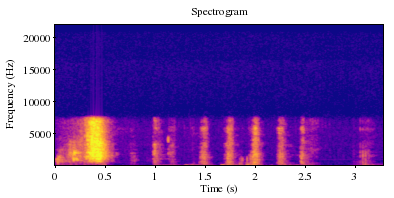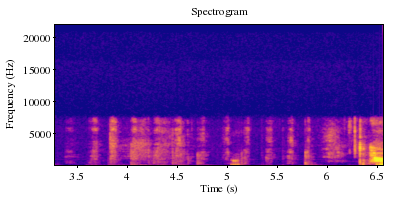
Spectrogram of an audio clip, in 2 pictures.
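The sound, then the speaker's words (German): A metal file scrapes along the first edge of a ski in a steady series of short, rasping strokes, fairly loud, with one longer gritty stroke at the start and no talking. “So, das war jetzt die ja. Kante 1. So, wir drehen den ganzen Ski einmal.”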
